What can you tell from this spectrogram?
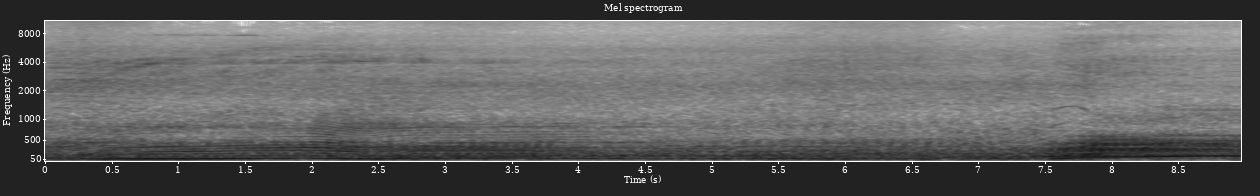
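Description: Ford Mustangs' engines rumbling low as the cars pull away slowly one after another, with an engine note rising and falling about a second in. Another car's engine grows louder near the end.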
